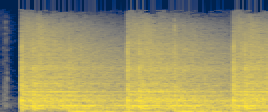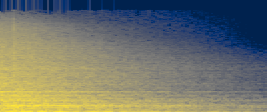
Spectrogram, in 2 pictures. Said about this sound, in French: on isole le fil d'intro et on le balance dans un bus de la console en mettant une immense réverbe genre cathédrale avec un long decay, c'est-à-dire avec euh, une traîne très longue, euh, une réverbe qui dure très très longtemps.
